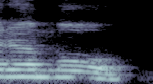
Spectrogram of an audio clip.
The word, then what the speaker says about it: Rama: Como a devota perguntou aí, é Rama ou é Ramo? Isso aí é uma variante contemporânea da Bengala. Mas no sânscrito é um som só, absoluto. Rama.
